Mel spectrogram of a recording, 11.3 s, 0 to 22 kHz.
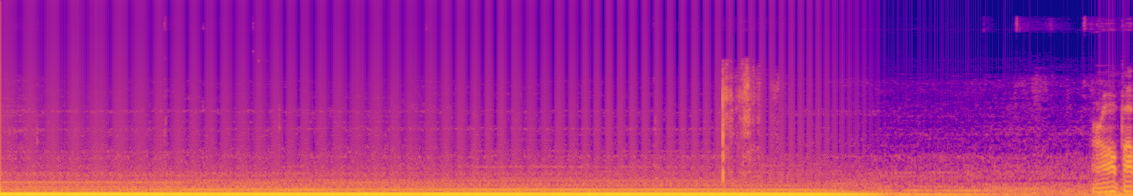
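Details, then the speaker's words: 2013 Mazda CX-5 push-button start, which wouldn't start until blown fuse #22 (C/U IG1) was replaced: it now starts right up. Steady, even low idle rumble with no misses or ticking for about eight seconds; normal idle. "Pushing the brake. Still got the green light. And look at that. Starts right up."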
